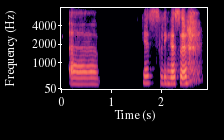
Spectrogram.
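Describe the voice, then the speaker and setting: An Indian accent in a dry, close sound with no echo. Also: woman. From India, Kolkata. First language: Hindi. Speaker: meditation practitioner and student. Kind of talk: testimony in online meeting. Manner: halting.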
